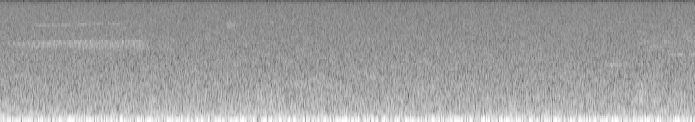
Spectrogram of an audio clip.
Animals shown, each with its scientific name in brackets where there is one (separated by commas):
Golden-crowned Kinglet (Regulus satrapa), Pine Warbler (Setophaga pinus), Hermit Thrush (Catharus guttatus)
